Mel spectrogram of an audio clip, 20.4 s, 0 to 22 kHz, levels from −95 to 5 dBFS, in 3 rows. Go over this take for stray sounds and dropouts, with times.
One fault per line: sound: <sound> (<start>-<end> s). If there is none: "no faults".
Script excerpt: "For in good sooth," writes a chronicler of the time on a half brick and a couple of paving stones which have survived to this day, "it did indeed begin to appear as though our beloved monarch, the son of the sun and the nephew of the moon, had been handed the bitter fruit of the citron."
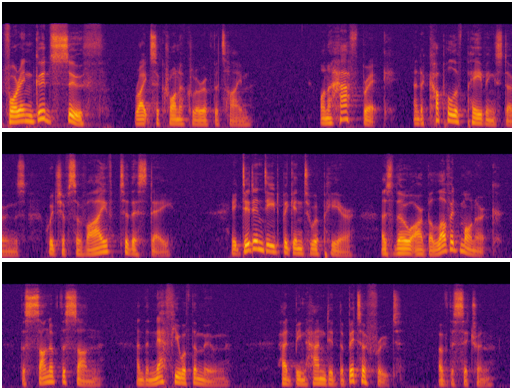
no faults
